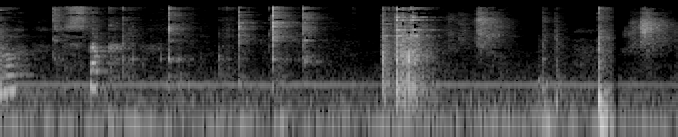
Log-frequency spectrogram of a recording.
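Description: A metal spoon clinking and knocking against a blender jug, with the plastic lid being lifted off and handled: the blender is stopped while the mango ice-cream mixture is stirred so it doesn't jam. The clicks come singly and irregularly, the loudest about three seconds in and another sharp knock near the end.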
